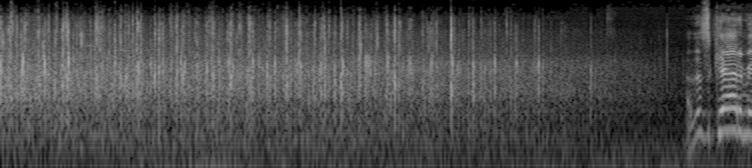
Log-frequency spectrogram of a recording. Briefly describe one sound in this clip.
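A crowd applauds and fades away outdoors.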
